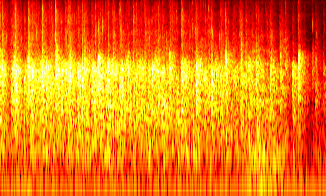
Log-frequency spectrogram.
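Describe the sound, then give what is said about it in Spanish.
An audience in a church breaks into steady, sustained applause, many hands clapping together in a dense rattle that holds strong for several seconds before tapering off at the end. “Dale un aplauso al rey.”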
